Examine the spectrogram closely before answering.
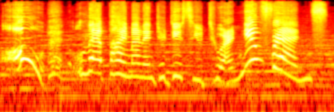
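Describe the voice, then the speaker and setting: A woman voicing a tiny, chirpy, childlike floating companion in an animated game, with a squeaky voice. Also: a little slow, loud music behind the voice, exaggerated voice. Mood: curious, chatty. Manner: refers to self in third person, exclaiming.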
